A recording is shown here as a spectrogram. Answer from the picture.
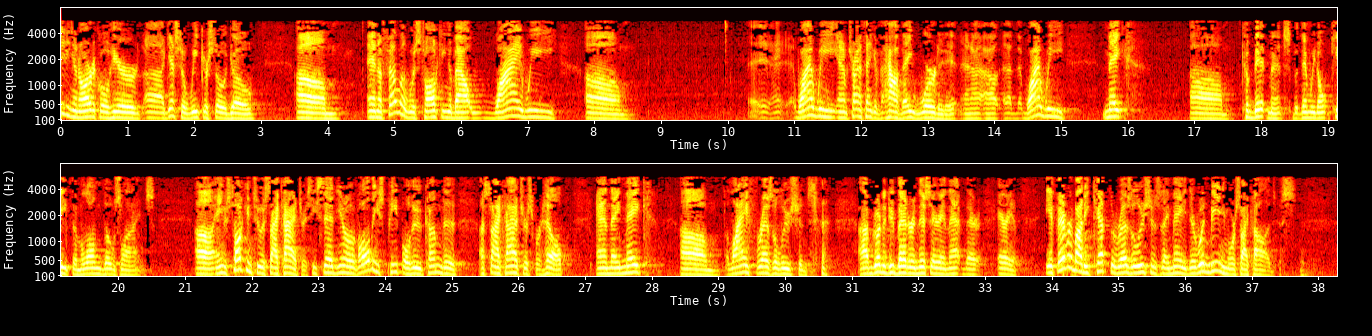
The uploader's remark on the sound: Ketha Heights Baptist Church ~ Live Broadcast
